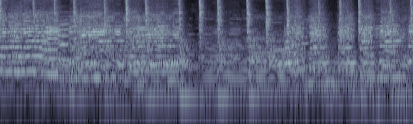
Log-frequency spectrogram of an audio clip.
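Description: Live Andean orquesta típica playing a lively tune, with saxophones, clarinet, violin and harp over a steady snare-drum beat.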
